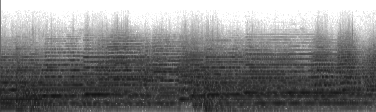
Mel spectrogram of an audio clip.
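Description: Concert band playing loud sustained chords with the brass to the fore, the harmony changing about a third of a second in and again about four seconds in.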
